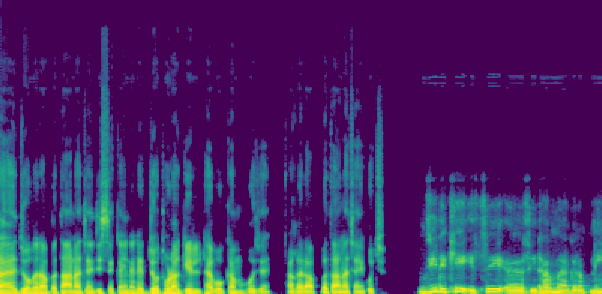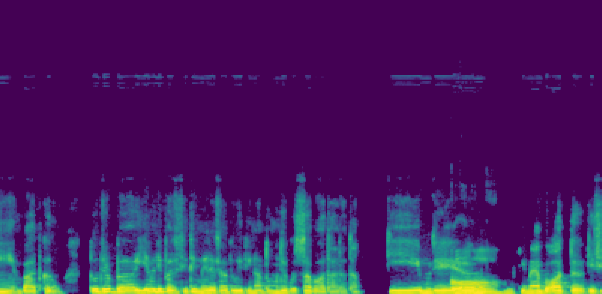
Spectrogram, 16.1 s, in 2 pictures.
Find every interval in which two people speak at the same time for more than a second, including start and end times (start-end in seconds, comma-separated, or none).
none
